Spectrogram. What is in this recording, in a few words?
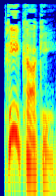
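"peacocky", British English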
